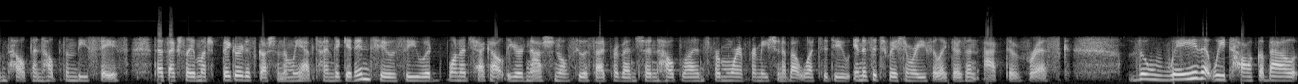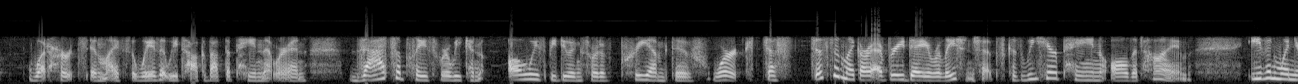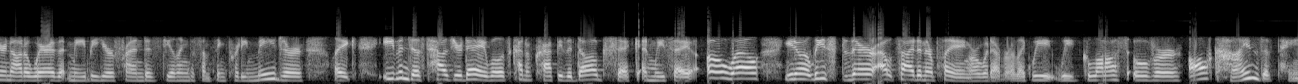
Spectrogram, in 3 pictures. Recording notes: called in to the show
